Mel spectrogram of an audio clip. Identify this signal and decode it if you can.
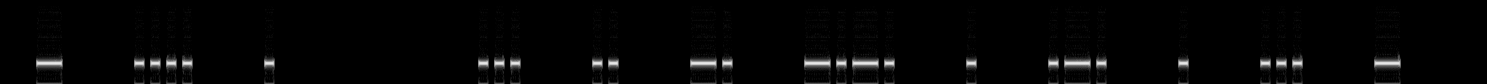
Morse code, heard as a keyed tone, about 15 wpm, spaced as for 8 wpm, 1000 Hz. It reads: THE SINCEREST
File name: qotdfiles / 8wpm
